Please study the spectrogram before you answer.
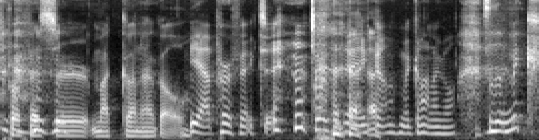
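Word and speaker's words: McGonagall: start this episode I have practiced is her pronunciation Professor M magnago okay it's a difficult name mcgonagle mcgonagle mcgonagle maybe I I made a mistake of it's difficult yeah mogle yeah it's Professor mcgonagle yeah perfect there you go mle so the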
